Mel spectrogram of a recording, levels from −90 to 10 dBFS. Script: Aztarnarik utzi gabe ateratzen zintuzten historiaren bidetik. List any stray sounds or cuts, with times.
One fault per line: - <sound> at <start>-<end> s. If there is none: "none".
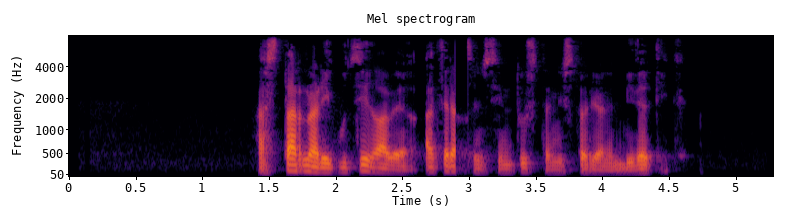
- dropout at 2.9-3.0 s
